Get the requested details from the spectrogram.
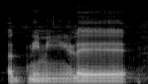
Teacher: ईडे एतस्मात् पूर्वं अग्निम् इति यद् वर्तते तस्य इकारः उदात्तः वर्तते · ईळे इत्येतस्य यः अनुदात्तः वर्तते, यतः ईळे इति सर्वानुदात्तः विहितः खलु, अतः सः अनुदात्तः ईकारः प्रकृते स्वरितः भवति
